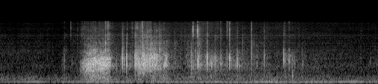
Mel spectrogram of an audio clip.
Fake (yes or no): yes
